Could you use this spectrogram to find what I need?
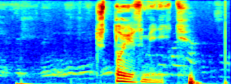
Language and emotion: Russian, neutral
